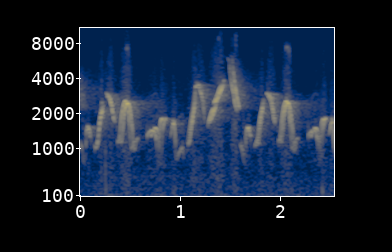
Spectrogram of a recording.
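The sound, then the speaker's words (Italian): Two birds, a male and a female, sing a duet in close alternation. They swap rapid whistled phrases that swoop up and down in a repeating pattern, with the male singing the first phrase and the female the second. The song is clear, with no voices present. “Ci sono degli uccelli duettanti. Si riconoscono i due canti.”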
